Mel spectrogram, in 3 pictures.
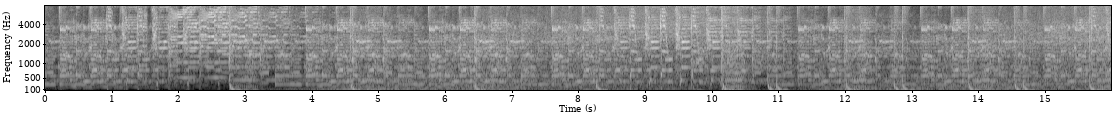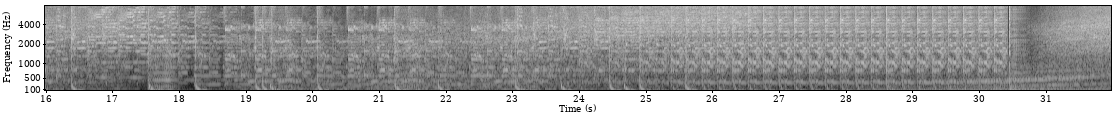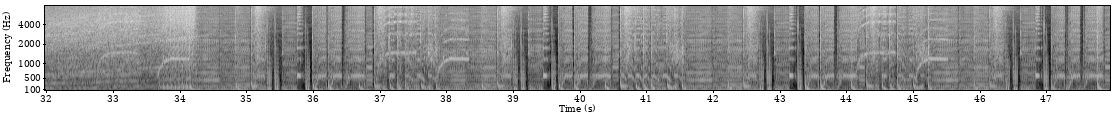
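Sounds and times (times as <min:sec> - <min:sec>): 
rough dubstep music: 0:00.1 - 0:47.9.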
